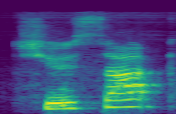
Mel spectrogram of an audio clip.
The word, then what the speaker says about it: Chuseok: right here so - like a train choo-choo and then sock that's how we say that suka the conclusion and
